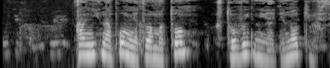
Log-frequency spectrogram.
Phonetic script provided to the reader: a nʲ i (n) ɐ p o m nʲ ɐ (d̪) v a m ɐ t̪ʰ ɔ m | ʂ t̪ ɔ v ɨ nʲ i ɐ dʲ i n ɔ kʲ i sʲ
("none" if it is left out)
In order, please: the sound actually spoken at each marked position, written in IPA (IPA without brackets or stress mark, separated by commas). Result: n, t̪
